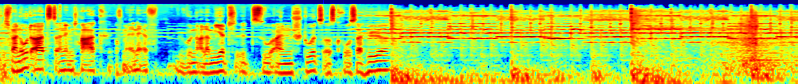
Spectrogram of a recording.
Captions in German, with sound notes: Ich war Notarzt an dem Tag auf dem NEF. Wir wurden alarmiert zu einem Sturz aus großer Höhe. (Sirenen, spannungsvolle Musik)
